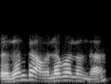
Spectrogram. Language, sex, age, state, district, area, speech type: Telugu, male, 30-45, Telangana, Siddipet, rural, conversation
